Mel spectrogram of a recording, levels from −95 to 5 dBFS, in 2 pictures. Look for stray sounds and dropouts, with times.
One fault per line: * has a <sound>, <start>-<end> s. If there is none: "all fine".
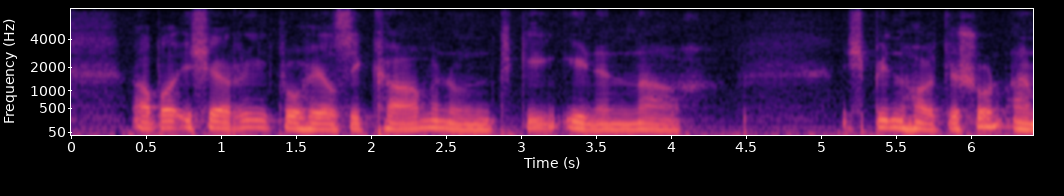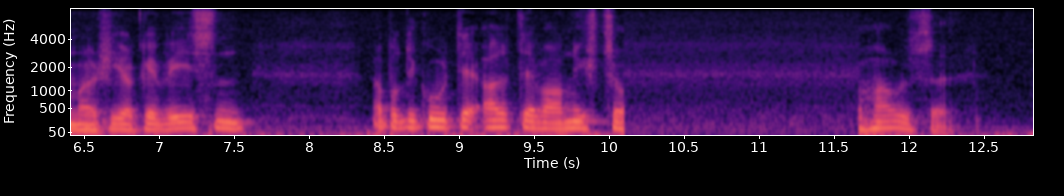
all fine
